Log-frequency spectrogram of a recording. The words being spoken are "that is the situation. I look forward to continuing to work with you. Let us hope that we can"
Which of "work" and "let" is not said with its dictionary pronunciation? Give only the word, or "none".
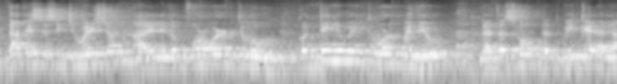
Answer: none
